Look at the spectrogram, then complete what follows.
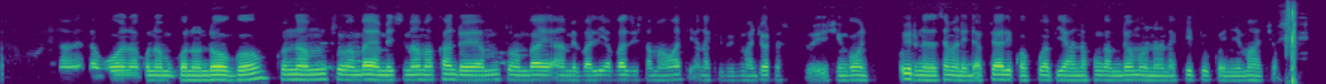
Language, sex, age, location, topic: Swahili, male, 18-24, Wajir, health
